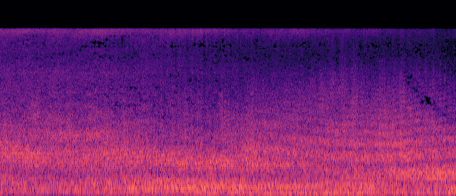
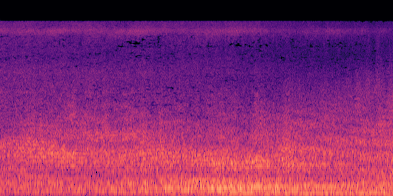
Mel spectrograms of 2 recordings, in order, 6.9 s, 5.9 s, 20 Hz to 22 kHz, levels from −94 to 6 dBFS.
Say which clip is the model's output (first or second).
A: first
